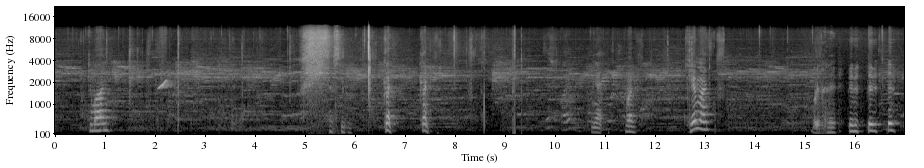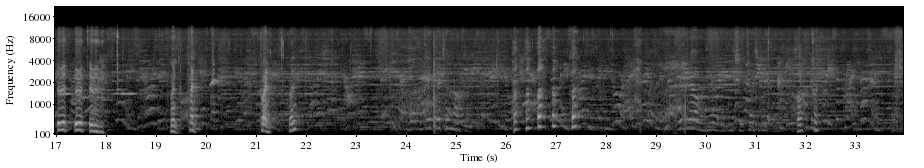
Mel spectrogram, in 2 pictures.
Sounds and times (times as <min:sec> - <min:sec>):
Music: 0:00.0 - 0:33.9.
